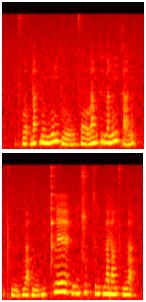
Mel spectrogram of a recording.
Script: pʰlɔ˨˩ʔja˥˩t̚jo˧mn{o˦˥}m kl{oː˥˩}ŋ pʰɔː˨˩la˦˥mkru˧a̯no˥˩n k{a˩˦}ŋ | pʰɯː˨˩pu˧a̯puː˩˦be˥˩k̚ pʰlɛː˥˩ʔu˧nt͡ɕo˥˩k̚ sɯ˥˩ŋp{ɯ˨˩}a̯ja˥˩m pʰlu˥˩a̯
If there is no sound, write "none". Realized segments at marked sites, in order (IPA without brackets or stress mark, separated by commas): o˥˩, oː˩˦, a˩˦, ɯ˥˩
